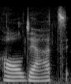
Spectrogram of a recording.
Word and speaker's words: Aldatz: okay so t.t and my last name is all dat al da TZ and then you can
